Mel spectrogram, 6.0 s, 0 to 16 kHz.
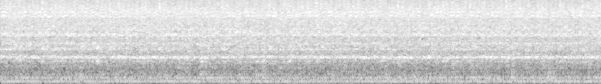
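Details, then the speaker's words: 1937 Buick Roadmaster holding a fast, steady idle with a firm low rumble that won't drop; an unused starter solenoid holds the throttle open too far regardless of idle screw setting and gets disconnected. "adjustment, and it doesn't matter where you set that idling screw, this little solenoid thing is holding it open too far."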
